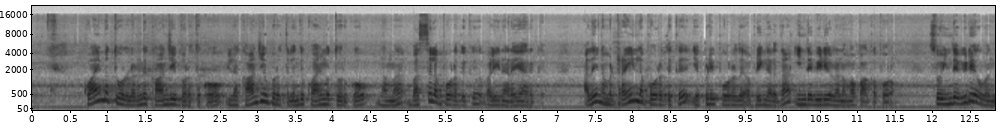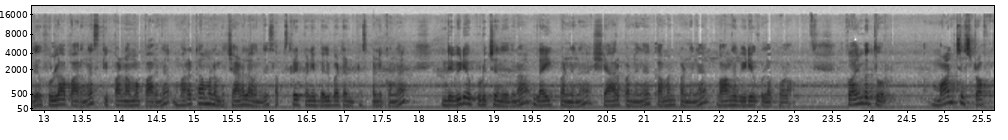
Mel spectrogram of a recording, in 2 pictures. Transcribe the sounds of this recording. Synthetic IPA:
koːjɐmɐt̪ːuːɾlɐɾɯnd̪ɯkaːɲd͡ʒipʊɾɐt̪ːɯkːoːʔɪ̰lːɐkaːɲd͡ʒipʊɾɐt̪ːɪlɐɾɯnd̪ɯkoːjɐmbɐt̪ːuːɾɯkːoːnɐmːɐbɐsːɪlɐpoːɾɐðɯkːɯʋɐ̰ɭinɪɾɐjaːɪɾɯkːɯ | ɐ̰ðeːnɐmːɐʈɾɐɪnlɐpoːɾɐðɯkːɯʔɛpːɐɽipoːɾɐðɯʔɐ̰pːɐɽɪŋɡɪɾɐðɯt̪ãːʔɪnd̪ɐʋiːɽɪjoːlɐnɐmːaːpaːɾkɐpːoːɾõ̰ː | soːɪnd̪ɐʋiːɽɪjoːʋɐnd̪ɯfʊɭːaːpaːɾɯŋɡɐskɪpːɐɳːaːmɐpaːɾɯŋɡɐmɐɾɐkːaːmɐnɐmːɐt͡ʃaːnɐlɐʋɐnd̪ɯsɐbskɾɐɪb̚pːɐɳːibɪlbɐʈːɐnʈɾɐspɐɳːɪkːoːŋɡɐ | ɪnd̪ɐʋiːɽɪjoːpʊɽɪt͡ʃːɯɾɯnd̪ɐðɯnːaːlɐɪk̚pɐɳːɯŋɡɐʂeːɾpɐɳːɯŋɡɐkɐmɛɳʈ̚pɐɳːɯŋɡɐʋaːŋɡɐʋiːɽɪjoːkʊɭːɐpoːlã̰ː | k̪ojɐmbɐt̪ːuːɾ | maːnt͡ʃɐsʈaːk

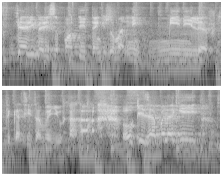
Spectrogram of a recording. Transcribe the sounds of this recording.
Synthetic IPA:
vɛɹivɛɹisəpɔtiv̥t̪ɛ̃ŋkjusomat͡ʃni | mĩniləftifikasisamãjuhaaokesiãpəlaɡi

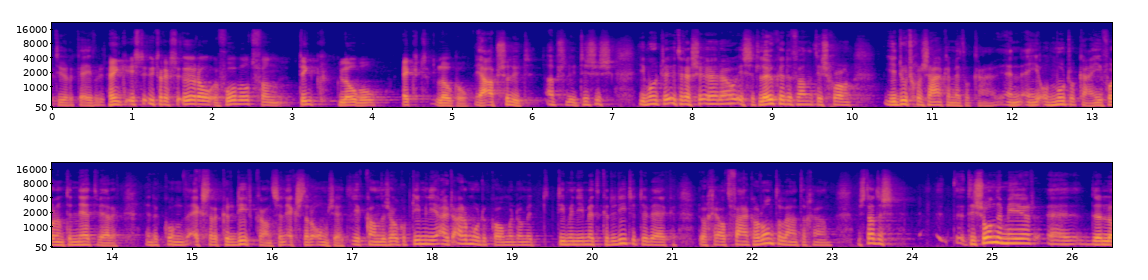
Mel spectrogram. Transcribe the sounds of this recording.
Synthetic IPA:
tyːɹləkḛjvəhɛŋkɪsdəytrɛχtsəøːɾowə̰nv̥oːɹbeːlˠtfɑntɪŋkɡ̥lowbəlˠ | ɛktlowkə̰lˠjaɑpsolyt | ɑpsolyt̚døsəsjəmut̚dəytrɛχtsəøːɾowɪsətløɥkədəɹvɑnətɪsχəʋon | jədutχʋonzaːkənmɛtɛlˠkʰa̰ːrɛnɛnjəʔɔntmutɛlˠkaːɹɛnjəvɔrmtənːɛtʋɛrk | ɛndəkɔmdəɛkstraːkreditkɑ̰nsənɛkstraɔmzɛ̰tjəkɑndɵs̬owkɔb̚dimaniːɹœɥtɑrmudəkowməndoɹmɛtd̥imaniːɹmɛtkreditətəʋɛɹkənd̥ʊːɹχɛlˠtfaːkərɔntəlaːtəχaːnd̥øsdɑtɪs | ətɪsːɔndəɹmɪːɹ | dəl

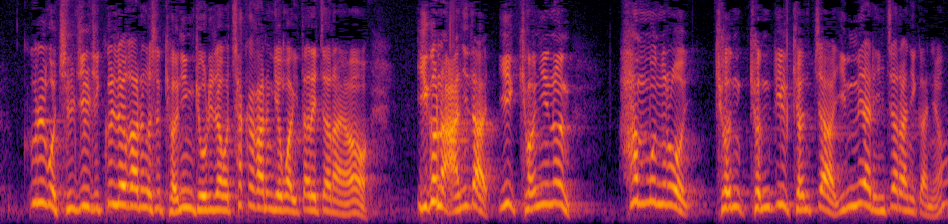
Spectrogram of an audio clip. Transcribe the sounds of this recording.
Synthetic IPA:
k͈ɯɭɡot͡ɕiɭd͡ʑiɭd͡ʑik͈ɯʎːʌɡanɯnɡʌs̬ʰɯɭkjʌɲinɡjoɾiɾaɡot͡ɕʰak͈ʰaɡanɯnɡjʌŋoɡait͈aɾɦet̚t͡ɕ͈anajo | iɡʌna̰ɲidaikjʌɲinɯn | hanmunɯɾokjʌnkjʌndiɭkjʌnt͡ɕ͈ainːeaɾint͡ɕ͈aɾɦaɲik͈aɲo

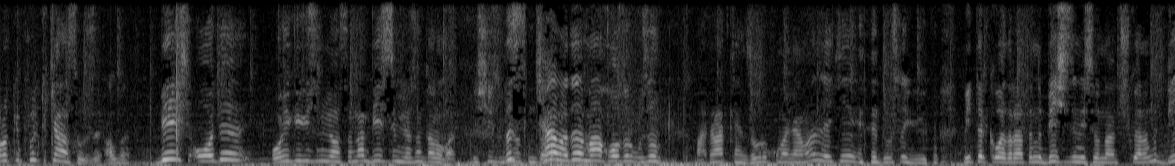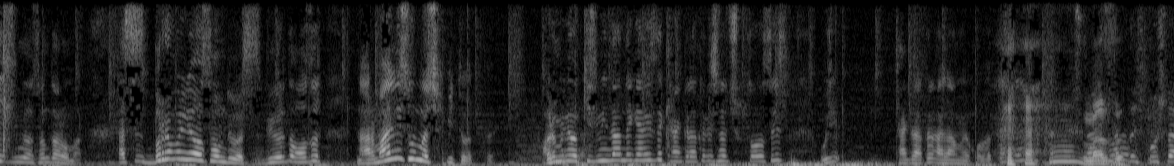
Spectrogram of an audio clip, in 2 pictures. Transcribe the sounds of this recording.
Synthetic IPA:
bɾɔt̪̚kʲapʰʊlʲˠt̪ʰʊ̥kʲːanɪsʊzɪ̰ː | be̞ʃɒjd̪aɒjɪɡʲajʊzmɪljonsomd̪anbe̞ʃjɪzmɪlʲjo̞nsomd̪aɾɒmad̪ɪbɪzkʲamɪd̪amanɦɒzɪɾʊzɪmmat̪amat̪̚kʰʲanzoɾʊqʰɨmaɡʲanmanle̞kʲʰɪnd̪oʃlɪme̞t̪ʰɪɾkʰvad̪ɾat̪ʰɪmnɪbe̞ʃjɪzmmɪsomd̪ant̪ʰʊ̥ʃkʲanɪmd̪ɪbe̞ʃjyzmɪljonsomd̪aɾɒma̰d̪ɪ | asɪzbɪɾmɪljonsomd̪ejasɪzbʊje̞ɾd̪ahɒzɪɾ | naɾmalnɪjsubmat͡ʃʰɨ̥ɨpkʲʰet̪ʰɪot̪ʰːɪ | bɪɾmɪlʲjokʲʰːɪjɪzmɪiŋd̪and̪e̞ɡʲanɪŋʲɪzd̪akʰaŋkʲɾat̪ɪɾɡʲaʃɪnat͡ʃʰʊ̥qʰɨp̪sɒlˠasajɪzoʃekʰankɾat̪ɾajlanmajqʰɒlˠad̪ | maz

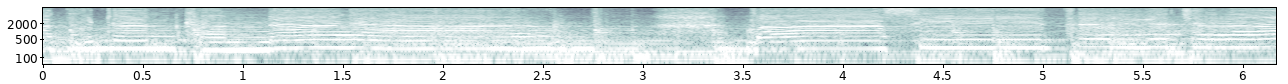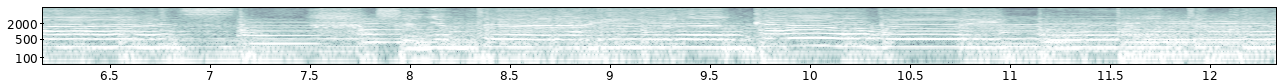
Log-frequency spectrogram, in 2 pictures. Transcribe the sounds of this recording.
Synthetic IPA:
abudankʰandaŋa | n | mawasi | t̪əɾiŋad͡ʒəla | s | səɲumt̪ə | ɾaɦi | ɾanka | ubə | ɾipu | t̪uku

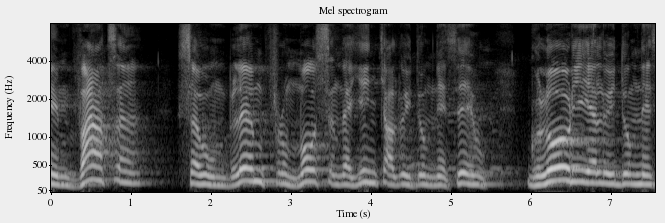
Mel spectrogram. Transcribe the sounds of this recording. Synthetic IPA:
nvat̪sə | səumbləmfɾumosɨnəjint̪jalujd̪umnezew | ɡloɾijelujd̪umne

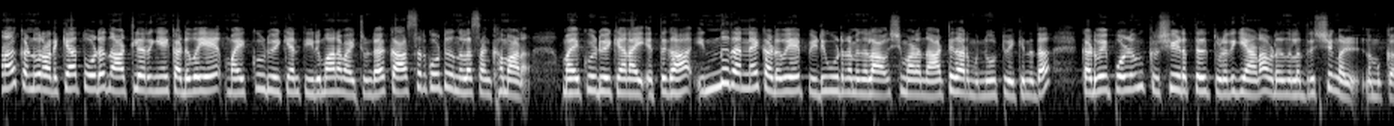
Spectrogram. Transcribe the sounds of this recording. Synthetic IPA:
ɳɨkɐɳːuːrɐɽɐkʲːaːt̪ːo̞ːɽɨnaːʈːilirɐŋːijɐkɐɽuʋɐje̞mɐjɐkːuːɽuʋekʲːaːnt̪iːɾumaːnɐmaːjitːuɳɖɨkaːsɐrkoːʈːɨðinːulːɐsɐŋkʰɐmaːɳɨ̰mɐjɐkːuːɽuʋekʲːaːnaːjiʔe̞t̪ːuɣɐʔinːɨt̪ɐnːe̞kɐɽuʋɐjepiɽiɣuːɽɐɳɐme̞nːulːɐaːʋɐɕjɐmaːɳɨnaːʈːɨɣaːrmunːoːʈːɨʋekʲːunːɐðɨkɐɽuʋɐipːo̞ːɻumkrɨʂiːɽɐt̪ːilt̪uɽɐɾuɣɐjaːɳɨɐʋiɽenːulːɐd̪rɨɕjɐŋːɐɭnɐmukːɨ

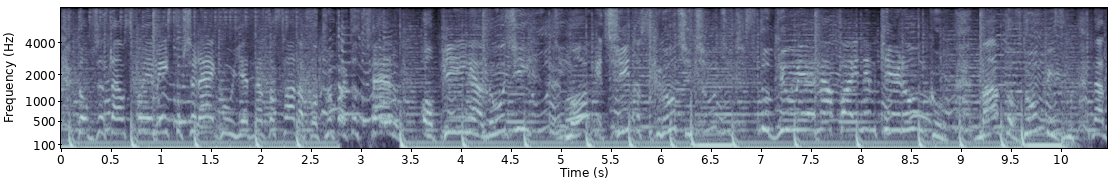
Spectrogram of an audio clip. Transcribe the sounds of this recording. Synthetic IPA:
d̪ɔbʐɛznamfsfɔjɛmʲjejssɛfʂɛɾɛɡujɛd̪̚nazasad̪apɔt̪ɾupad͡ʑd̪ɔt̪sɛlu | ɔpʲiɲjalud͡ʑi | mɔɡɛt͡ɕit̪ɔskɾut͡ɕit͡ɕst̪ud̪jujɛnafajnɘmkʲɛɾuŋku | mat̪ɔvd̪upʲizm | na

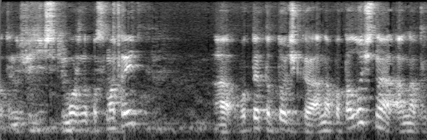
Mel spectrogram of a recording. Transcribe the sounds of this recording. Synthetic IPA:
ot̪ɐnʲifʲɪzʲit͡ɕɪ̥skʲɪmo̞ʐnəpəsmɐt̪ɾʲet̚ʲ | avo̞t̪ɛt̪ət̪o̞t͡ɕkəɐnapət̪ɐlˠo̞t͡ɕnəjəʔɐ̰nat̪

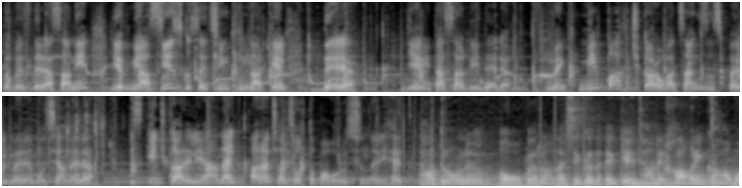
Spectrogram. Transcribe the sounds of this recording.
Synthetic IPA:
t̪əvɛt͡sʰd̪ɛɾɑsɑninjɛvmiɑsinskəsɛt͡sʰinkʰənːɑɾkɛld̪ɛɾəjɛɾit̪ɑsɑɾd̪id̪ɛɾə̰mɛŋkʰmipɑht͡ʃʰə̥kɑɾɔʁɑt͡sʰɑŋkʰzəspɛlmɛɾɛmɔt͡sʰjɑnɛɾə | iskint͡ʃʰkɑɾɛliɛɑn̪ɛlɑrɑt͡ʃʰɑt͡sʰɔʁt̪əpɑvɔɾut͡sʰjunːɛɾiɦɛt̪t̪ʰɑt̪ɾɔnəɔpɛrɑnɑ̰jsiŋkʰənkɛnt̪ʰɑniχɑʁəiŋkʰəɦɑm

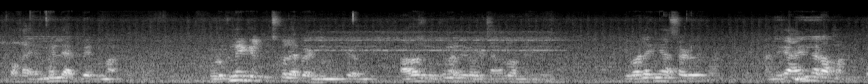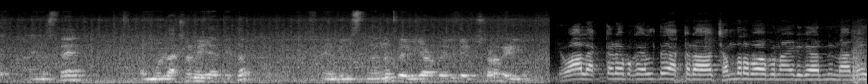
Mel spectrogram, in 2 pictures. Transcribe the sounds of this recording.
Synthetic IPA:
ɔkɐemːeljeːɐd̚beːʈlumaːɾpɐt̪a | koɽukune̞ːɡelipit͡ʃːukoːlɛːpaːɽimunukeu | aːɾo̞ːd͡ʒuɡoɽkunɐnikolːɐt͡ʃɐkːɐloːɐnːɐɳɖi | iʋaːɭeːɲd͡ʒɛːst̪aːɽu | ɐnd̪ɐke̞aːjɐnɐːiɾaːmaːʈːut̪o | aːjɐnɐost̪e̞ː | ɐmmuːɽulɐkʂɐlɐmiːd͡ʒaːɾʈiːt̪o̞ː | ne̞ːmukelist̪unɐnːupʋid͡ʒaːɽɐp̬ojiniɡelpit͡ʃːukɔːɽɐʋeɽikoː | iʋaːɭɐɛkːɐɽeɔkelt̪eːɐkːɐɽɐt͡ʃɛnd̪ɾɐbaːbunaːjiɽuɡaːɾininaːmeː

